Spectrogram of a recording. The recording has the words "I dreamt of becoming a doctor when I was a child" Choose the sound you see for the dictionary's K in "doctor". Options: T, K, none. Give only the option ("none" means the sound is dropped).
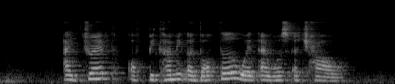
none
